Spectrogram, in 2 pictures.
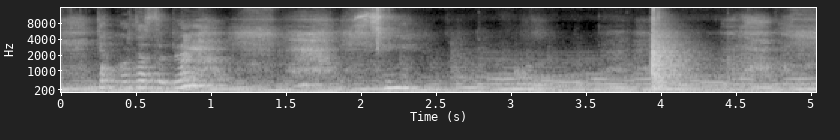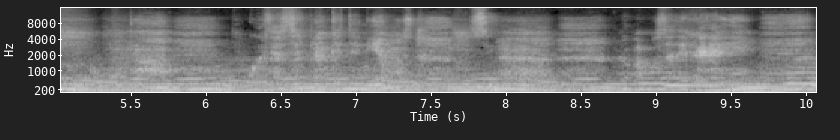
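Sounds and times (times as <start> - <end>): background music: 0.0 - 10.0
sharp knock: 3.9 - 4.3.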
